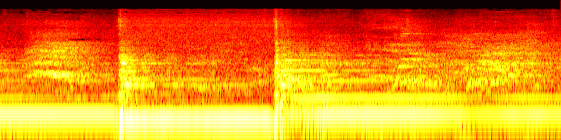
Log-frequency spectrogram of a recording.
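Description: Live gospel band playing, with electric guitars and drums: a held chord broken by two sharp accented hits a little over a second apart.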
